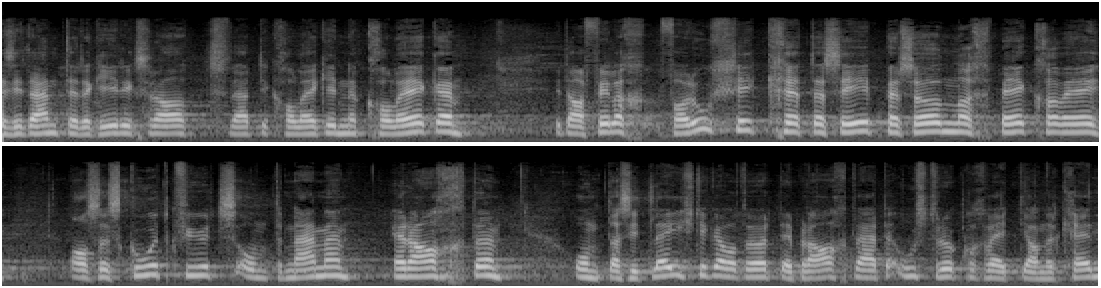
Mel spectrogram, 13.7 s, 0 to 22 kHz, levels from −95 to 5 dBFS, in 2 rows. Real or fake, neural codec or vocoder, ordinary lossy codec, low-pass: real; none; none; 14.4 kHz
